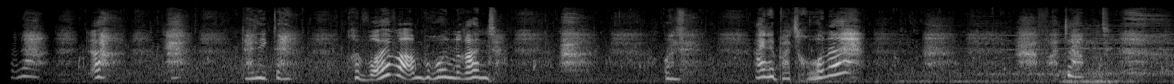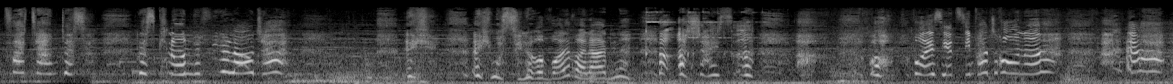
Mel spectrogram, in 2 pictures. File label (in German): Hoerspiel; Der Friedhof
